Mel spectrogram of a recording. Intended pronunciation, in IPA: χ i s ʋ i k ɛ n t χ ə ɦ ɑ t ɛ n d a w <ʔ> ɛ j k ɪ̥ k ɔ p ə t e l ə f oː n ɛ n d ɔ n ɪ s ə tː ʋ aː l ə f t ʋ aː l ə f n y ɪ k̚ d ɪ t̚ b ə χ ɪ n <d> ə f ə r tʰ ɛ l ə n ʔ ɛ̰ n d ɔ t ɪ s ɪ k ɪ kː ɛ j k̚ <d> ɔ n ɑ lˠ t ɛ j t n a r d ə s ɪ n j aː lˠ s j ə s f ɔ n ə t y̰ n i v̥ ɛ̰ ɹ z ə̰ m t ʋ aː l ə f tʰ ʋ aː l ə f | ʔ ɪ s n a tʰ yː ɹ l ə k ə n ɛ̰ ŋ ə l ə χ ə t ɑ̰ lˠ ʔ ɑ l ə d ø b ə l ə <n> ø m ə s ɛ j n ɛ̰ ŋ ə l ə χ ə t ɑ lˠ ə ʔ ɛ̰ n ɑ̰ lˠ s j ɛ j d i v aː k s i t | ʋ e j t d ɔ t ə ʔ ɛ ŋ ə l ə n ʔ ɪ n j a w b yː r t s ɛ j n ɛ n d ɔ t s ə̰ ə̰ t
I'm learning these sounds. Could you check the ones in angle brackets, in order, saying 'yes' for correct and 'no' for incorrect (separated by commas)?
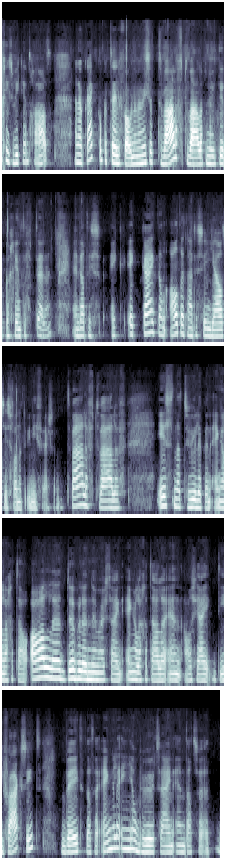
no, no, yes, yes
